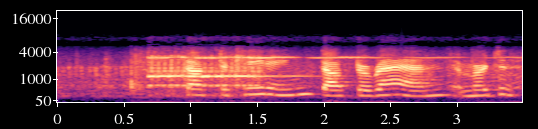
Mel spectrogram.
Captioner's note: phone ringing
